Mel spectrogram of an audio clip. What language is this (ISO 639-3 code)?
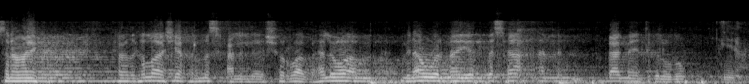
ara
